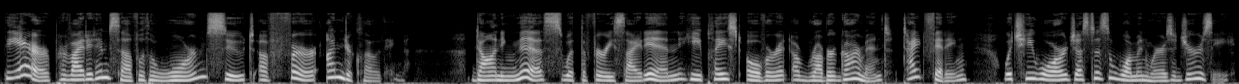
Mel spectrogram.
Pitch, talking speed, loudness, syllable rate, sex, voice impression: 215 Hz, 185 wpm, -17 LUFS, 4.7 syllables/s, female, very feminine, adult-like, slightly middle-aged, thin, tensed, slightly powerful, bright, slightly hard, clear, very fluent, slightly cute, cool, intellectual, very refreshing, sincere, slightly calm, slightly friendly, slightly reassuring, unique, slightly elegant, sweet, very lively, strict, intense, sharp, slightly light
